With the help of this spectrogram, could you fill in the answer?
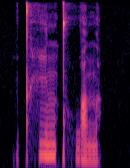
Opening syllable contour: high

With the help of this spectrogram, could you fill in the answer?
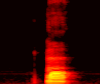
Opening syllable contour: low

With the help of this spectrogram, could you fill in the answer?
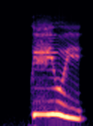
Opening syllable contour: falling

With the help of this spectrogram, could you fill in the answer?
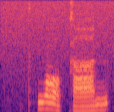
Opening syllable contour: falling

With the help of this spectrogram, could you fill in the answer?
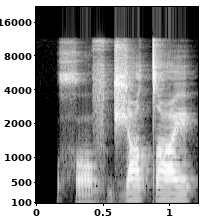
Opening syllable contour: low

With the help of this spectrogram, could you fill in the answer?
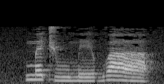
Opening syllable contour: high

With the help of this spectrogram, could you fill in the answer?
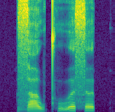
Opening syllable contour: low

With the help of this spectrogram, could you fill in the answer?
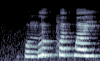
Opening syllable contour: low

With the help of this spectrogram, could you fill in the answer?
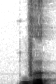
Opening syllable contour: low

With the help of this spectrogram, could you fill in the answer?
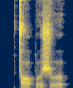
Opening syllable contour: rising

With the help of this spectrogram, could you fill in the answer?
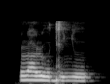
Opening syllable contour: high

